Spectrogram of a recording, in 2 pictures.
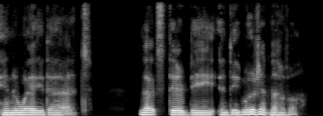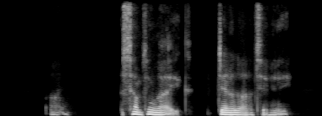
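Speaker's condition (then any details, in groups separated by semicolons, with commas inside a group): Parkinson's; must move about during interview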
